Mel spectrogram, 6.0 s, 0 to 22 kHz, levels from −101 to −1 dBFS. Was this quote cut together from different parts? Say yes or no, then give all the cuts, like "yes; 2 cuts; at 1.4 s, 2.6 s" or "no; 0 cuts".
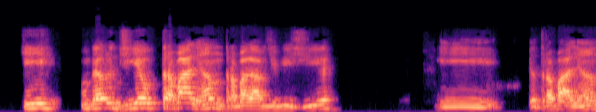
no; 0 cuts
